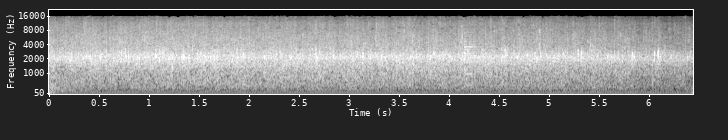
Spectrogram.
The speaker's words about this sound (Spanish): Si va a aplaudir al Señor, dele un fuerte aplauso.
